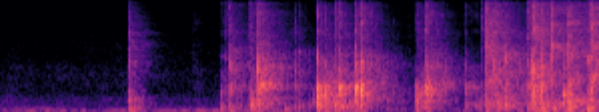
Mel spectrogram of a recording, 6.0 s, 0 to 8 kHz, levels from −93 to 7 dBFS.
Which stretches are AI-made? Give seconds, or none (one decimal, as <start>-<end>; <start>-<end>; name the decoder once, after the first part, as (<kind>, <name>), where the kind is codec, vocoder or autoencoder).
0.0-1.1 (codec, HILCodec); 3.0-4.7; 5.5-6.0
